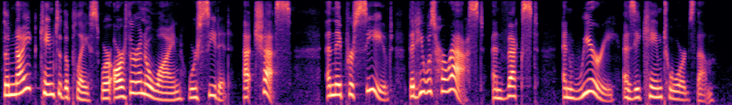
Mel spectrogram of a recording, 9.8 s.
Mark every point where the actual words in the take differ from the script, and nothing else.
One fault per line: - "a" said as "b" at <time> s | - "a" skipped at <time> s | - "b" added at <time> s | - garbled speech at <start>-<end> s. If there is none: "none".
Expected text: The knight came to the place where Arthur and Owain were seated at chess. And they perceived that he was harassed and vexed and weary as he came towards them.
none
